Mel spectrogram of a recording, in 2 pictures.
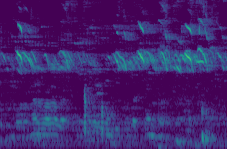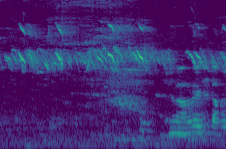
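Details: Multi-coloured chicken chicks peeping steadily: high, thin, down-slurred chirps repeated rapidly throughout, several birds overlapping, with a few softer lower clucking notes and faint background rustle.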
